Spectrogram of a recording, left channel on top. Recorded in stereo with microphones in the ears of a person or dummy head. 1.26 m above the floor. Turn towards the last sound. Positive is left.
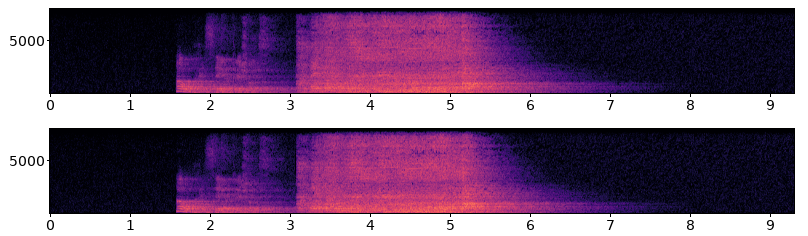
turn(degrees=75)  # may be behind; listen again after turning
